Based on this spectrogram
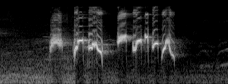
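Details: A single doubled-song phrase from a red-whiskered bulbul, used to train young birds: a quick run of seven or so loud, liquid whistled notes sliding up and down.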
